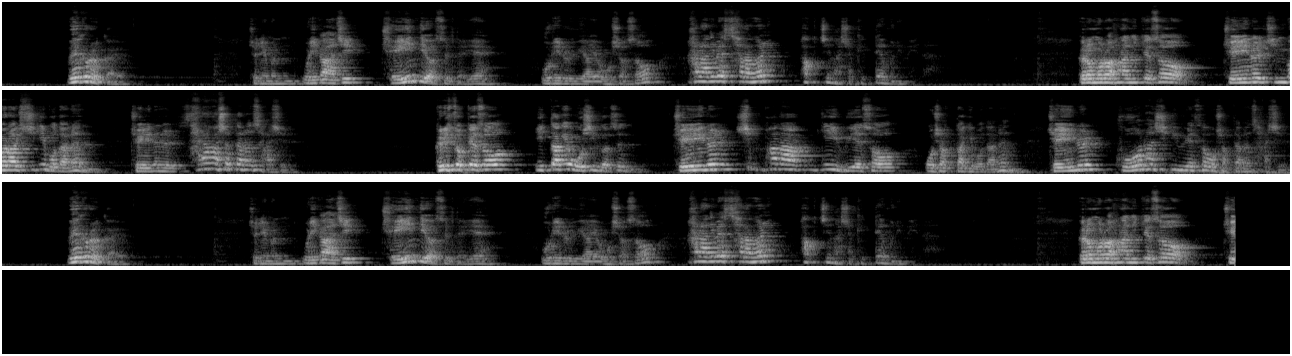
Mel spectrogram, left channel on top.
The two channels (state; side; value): drops out; right; at 12.4 s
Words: 왜 그럴까요? 주님은 우리가 아직 죄인 되었을 때에 우리를 위하여 오셔서 하나님의 사랑을 확증하셨기 때문입니다. 그러므로 하나님께서 죄인을 징벌하시기보다는 죄인을 사랑하셨다는 사실, 그리스도께서 이 땅에 오신 것은 죄인을 심판하기 위해서 오셨다기보다는 죄인을 구원하시기 위해서 오셨다는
